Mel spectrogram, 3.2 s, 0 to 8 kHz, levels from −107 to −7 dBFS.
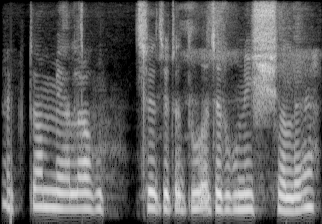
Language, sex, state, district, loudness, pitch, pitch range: Bengali, female, West Bengal, Jhargram, -23 LUFS, 205 Hz, 200-220 Hz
